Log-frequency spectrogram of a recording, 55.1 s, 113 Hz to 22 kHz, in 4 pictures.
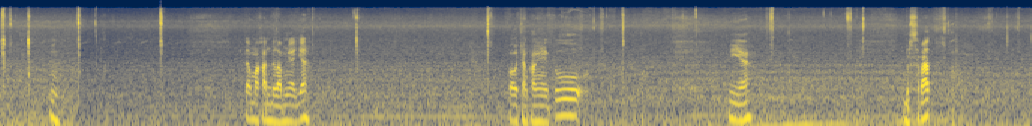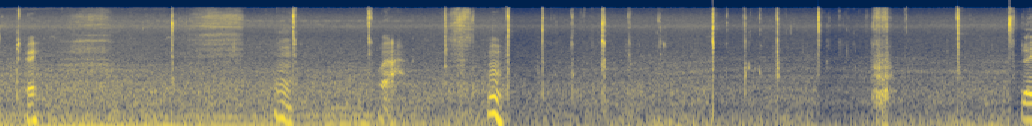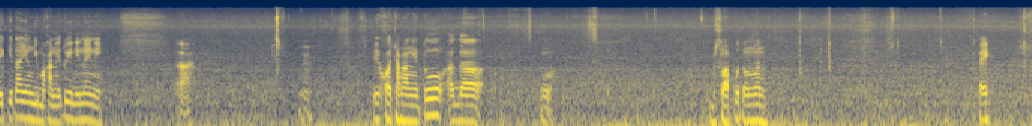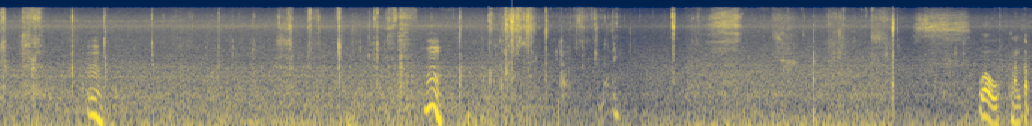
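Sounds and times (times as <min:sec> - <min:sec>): crisp wet chewing crunches: 0:10.2 - 0:14.2, 0:19.7 - 0:27.4, 0:31.2 - 0:32.6, 0:37.8 - 0:53.4
person humming: 0:20.2 - 0:20.6, 0:31.5 - 0:31.8, 0:42.4 - 0:42.8.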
